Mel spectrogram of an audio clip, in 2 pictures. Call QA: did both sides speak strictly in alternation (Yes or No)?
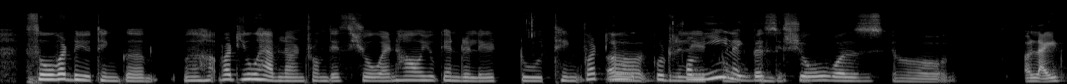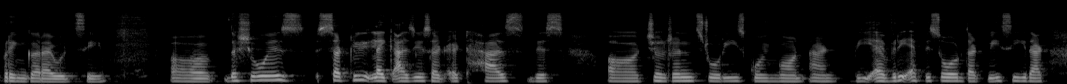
No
